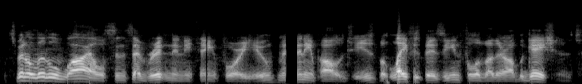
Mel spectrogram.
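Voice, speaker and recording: A man with a lowish voice that swings up and down animatedly, recorded dry on a slightly muffled mic. He co-hosts a reading show, drifting from the story into sardonic, sweary, rambling asides. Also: expressive, fast talker, a bit bright, no room sound. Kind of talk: casual chat and commentary mixed with reading a story aloud.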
